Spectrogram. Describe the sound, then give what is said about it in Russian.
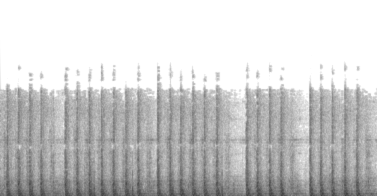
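Loud, sustained automatic anti-aircraft fire from an air defense missile brigade in southern Ukraine at night during a drone attack, a rapid steady stream of sharp booming shots at roughly seven or eight per second, with only brief breaks and no voices. “Давайте посмотрим, как в ту ночь работала зенитно-ракетная бригада ПВО на юге Украины.”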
